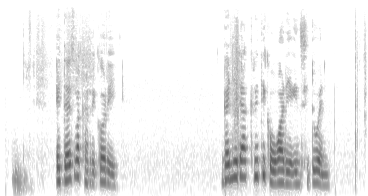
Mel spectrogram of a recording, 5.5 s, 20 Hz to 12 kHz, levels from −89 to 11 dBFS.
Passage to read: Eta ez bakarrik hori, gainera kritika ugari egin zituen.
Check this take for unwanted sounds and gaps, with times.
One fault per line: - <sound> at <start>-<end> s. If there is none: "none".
none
